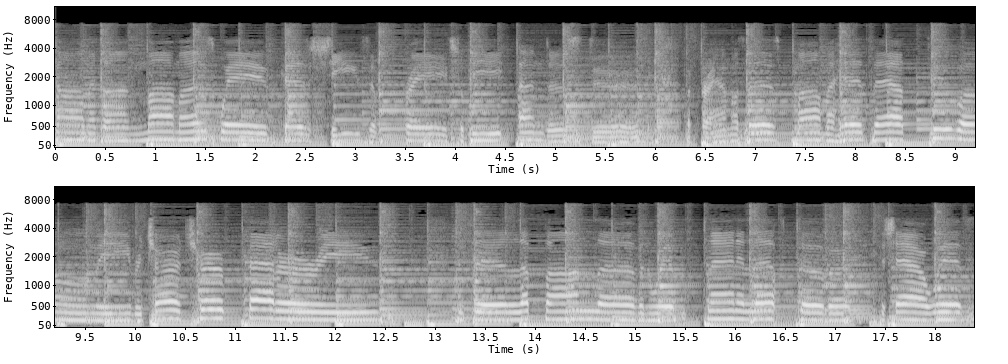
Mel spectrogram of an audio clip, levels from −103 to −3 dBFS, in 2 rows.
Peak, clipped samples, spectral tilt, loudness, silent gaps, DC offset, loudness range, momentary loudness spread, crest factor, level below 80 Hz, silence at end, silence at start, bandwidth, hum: -2 dBFS; under 0.1%; -6.5 dB/octave; -17 LUFS; none; 0.4%; 2 LU; 5 LU; 14 dB; -24 dBFS; 0 s; 0 s; 7.6 kHz; none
